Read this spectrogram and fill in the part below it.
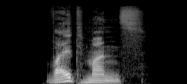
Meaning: genitive singular of Weidmann
- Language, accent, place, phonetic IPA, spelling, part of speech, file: German, Germany, Berlin, [ˈvaɪ̯tˌmans], Weidmanns, noun, De-Weidmanns.ogg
